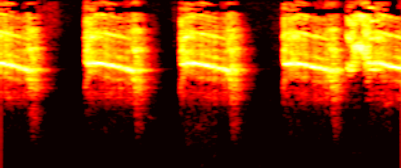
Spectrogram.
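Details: Blue-fronted amazon screeching: four loud, harsh, slightly falling shrieks, each lasting over half a second and repeated about once a second, with silence between.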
